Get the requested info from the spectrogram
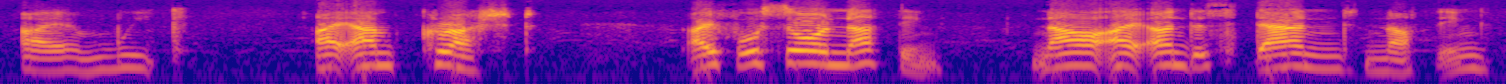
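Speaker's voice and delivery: a man crushed, voice rising loud; distressed Karenin. Acted. Karenin to the Countess, loud and broken. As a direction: cry out his weakness to his friend.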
